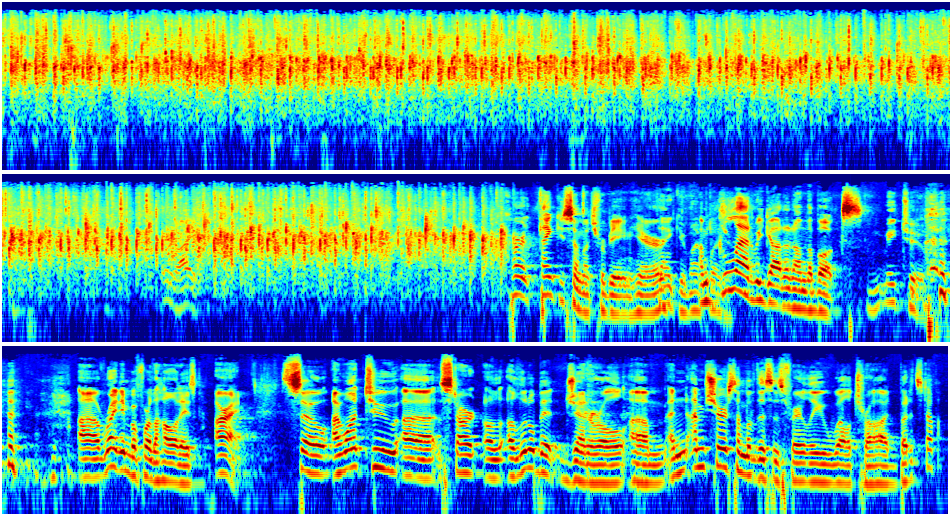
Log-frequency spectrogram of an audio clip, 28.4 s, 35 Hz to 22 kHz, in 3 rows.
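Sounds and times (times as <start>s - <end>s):
sizable audience applauding a guest: 0.0s - 14.8s
speech: 14.6s - 28.4s
laughter: 18.7s - 19.8s.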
